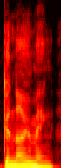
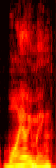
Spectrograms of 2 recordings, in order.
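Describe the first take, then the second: First: "Gnoming" said as "NOH-ming", firmly, the silent g; correcting. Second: "Wyoming" said as the US state, the wrong word; misheard word. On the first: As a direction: correct him: "Gnoming", not "Wyoming". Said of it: "No, no," he said". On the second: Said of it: "No, no," he said, "Gnoming". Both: Acted.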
